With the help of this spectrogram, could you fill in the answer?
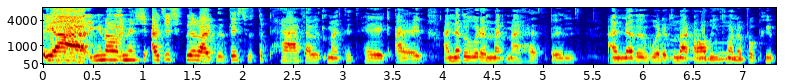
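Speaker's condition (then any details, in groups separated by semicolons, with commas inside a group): Deafness; deaf since childhood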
